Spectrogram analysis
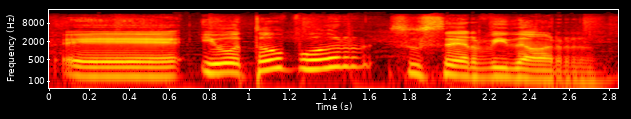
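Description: A man in his thirties with a Chilean Spanish accent, co-hosting a bilingual radio show in casual chat, animated and laughing often. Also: fairly high pitch, takes it slowly.

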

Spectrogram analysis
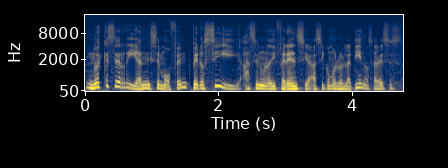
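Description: Man, radio co-host, bilingual casual chat, teacherly, fairly high voice, soft music behind. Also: a little fast. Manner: switches between Spanish and English, teacherly and chatty.

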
